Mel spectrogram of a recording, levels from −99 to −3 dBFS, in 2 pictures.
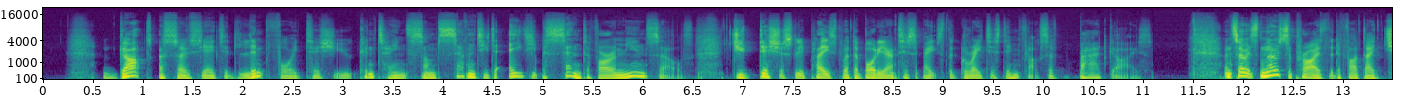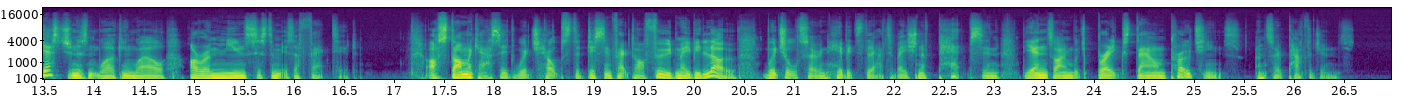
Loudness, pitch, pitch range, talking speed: -19 LUFS, 100 Hz, 90-115 Hz, 160 wpm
